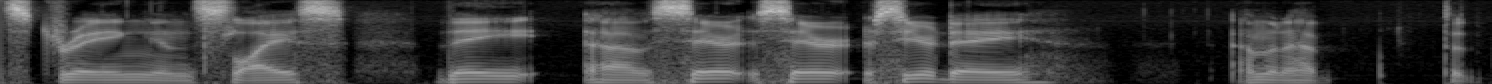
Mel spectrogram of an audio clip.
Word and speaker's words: Serde: and u8 and string and slice they uh see your day i'm going to have to practice that pronunciation see your day we'll um provide a stock implementation of that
